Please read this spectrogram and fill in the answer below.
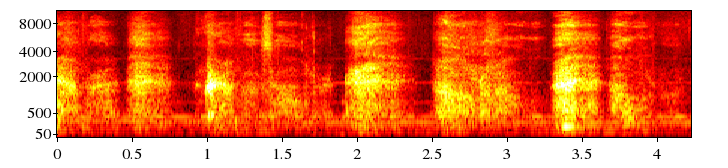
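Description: A man's quick, heavy breaths and gasps, about two a second, from distress while reliving a frightening memory under hypnosis.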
